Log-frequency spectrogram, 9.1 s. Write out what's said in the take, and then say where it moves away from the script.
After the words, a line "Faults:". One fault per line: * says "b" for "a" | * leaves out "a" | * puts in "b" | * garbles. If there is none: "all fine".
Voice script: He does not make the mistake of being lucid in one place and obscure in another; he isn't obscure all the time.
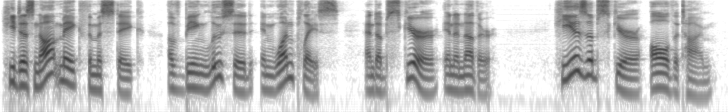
He does not make the mistake of being lucid in one place and obscure in another; he is obscure all the time.
Faults:
* says "is" for "isn't"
